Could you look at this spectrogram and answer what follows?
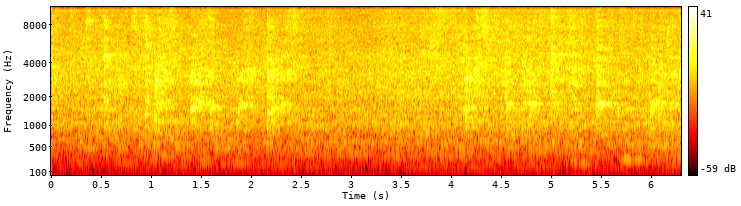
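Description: Ground spice paste frying with browned onions for chicken kosha, a steady close sizzle broken by repeated scraping stirs and light clinks of a spoon against the pan.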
